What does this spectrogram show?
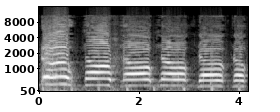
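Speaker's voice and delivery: high, loud panicked screams; yelling while running away. Real, not acted. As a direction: scream no over and over. Caught by the monster.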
